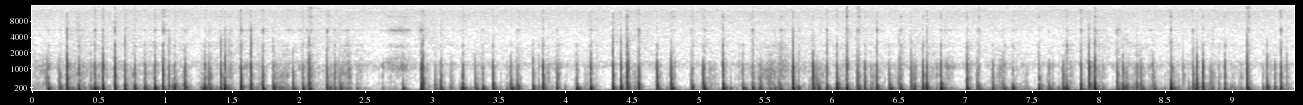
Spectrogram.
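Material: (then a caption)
Cork. Long acrylic nails rapidly tap and scratch the top of a round, solid, thick cork disc set over binaural microphones. The result is a dense stream of short, dull, low thuds with soft scratchy texture and almost no high end. The tapping breaks briefly near the 2.5-second mark before resuming steadily.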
